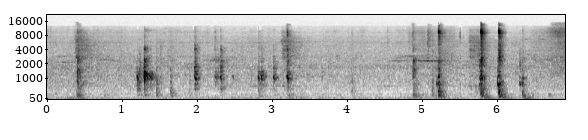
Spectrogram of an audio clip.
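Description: Faint, irregular metallic clicks and ticks as a chainsaw's bar and chain are handled and adjusted with a hand tool, the clicks coming closer together in the second half.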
